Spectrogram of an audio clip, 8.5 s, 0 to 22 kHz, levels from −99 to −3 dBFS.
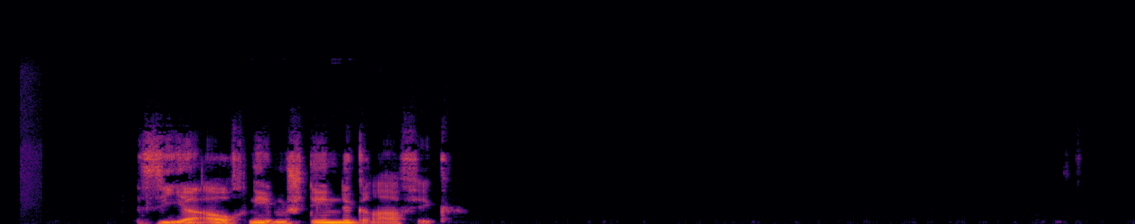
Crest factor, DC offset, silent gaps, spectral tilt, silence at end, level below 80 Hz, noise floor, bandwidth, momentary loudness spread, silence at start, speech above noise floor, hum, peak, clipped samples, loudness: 20 dB; under 0.1%; none; -5.5 dB/octave; 5.15 s; -70 dBFS; -80 dBFS; 9.6 kHz; 20 LU; 1.05 s; 47 dB; none; -18 dBFS; under 0.1%; -33 LUFS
